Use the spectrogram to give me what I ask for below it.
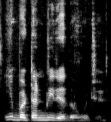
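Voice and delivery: normal talking voice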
